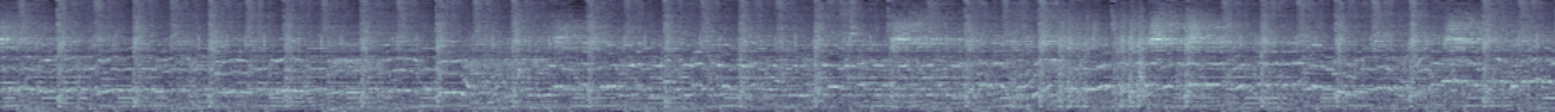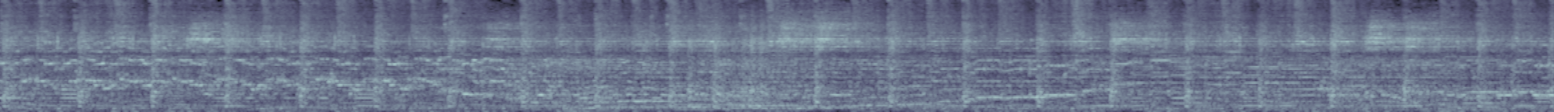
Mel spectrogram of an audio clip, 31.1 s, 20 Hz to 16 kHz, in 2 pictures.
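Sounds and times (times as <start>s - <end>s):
drum kit: 0.0s - 31.0s
electric guitars: 0.0s - 31.0s.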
